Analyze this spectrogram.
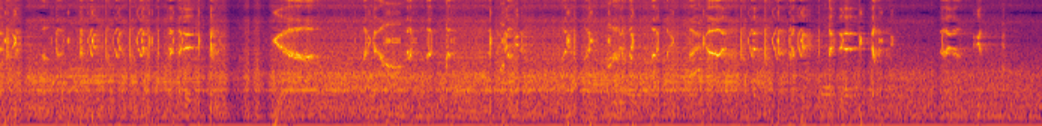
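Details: Goldfinch-canary hybrid singing a fast, high twittering song of chirps, trills and upswept whistled notes, with brief pauses and steady background hiss.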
